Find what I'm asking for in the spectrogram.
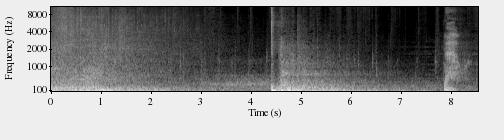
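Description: Fiery spell blasts in Hogwarts Legacy, with a strong burst at the start easing into a rumble, then a sudden loud whoosh midway and a shorter flare near the end.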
